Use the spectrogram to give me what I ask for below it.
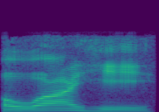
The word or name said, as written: Owyhee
